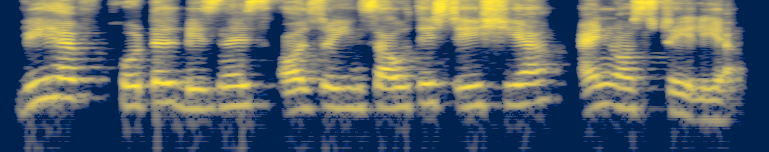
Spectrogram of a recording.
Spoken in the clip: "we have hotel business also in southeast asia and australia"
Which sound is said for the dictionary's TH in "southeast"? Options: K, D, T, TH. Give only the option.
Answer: T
